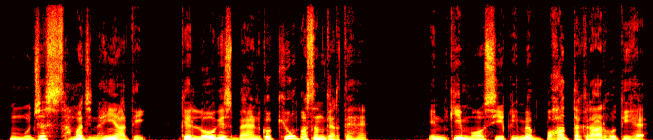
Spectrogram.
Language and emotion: Urdu, disgusted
